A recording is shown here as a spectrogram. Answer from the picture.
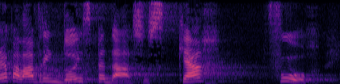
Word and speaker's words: Carrefour: Em francês, a gente come esse E, tá? E o R é arranhado. Então fica Carrefour, Carrefour. Você não vai pronunciar o E no meio da palavra, porque ele não tem acento, não tem nada. A gente chama ele de E pelado, então vamos fazer ele desaparecer.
